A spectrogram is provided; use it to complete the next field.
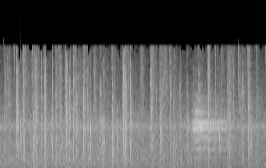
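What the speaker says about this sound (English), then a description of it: "my grenades here are firing in a column, which is not very effective" Grenadier units firing volleys in column during an Empire: Total War battle, a dense, continuous crackle of musket shots overlapping into steady gunfire with sharper cracks scattered throughout.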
